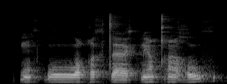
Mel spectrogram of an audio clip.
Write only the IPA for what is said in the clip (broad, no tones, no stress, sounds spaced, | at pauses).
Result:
ɓ õ x ɓ oː q ɯ x t æː x k͡p ẽ qʰ ĩ ə̯ ʁ u x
